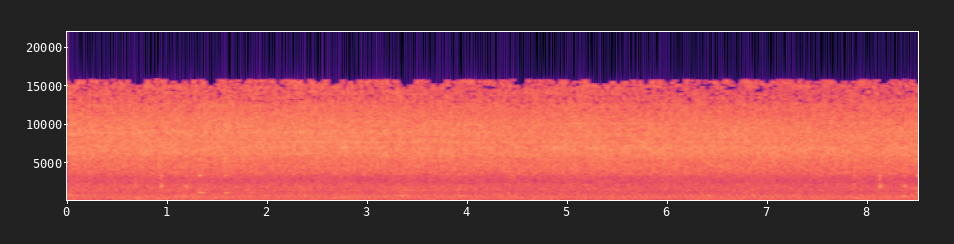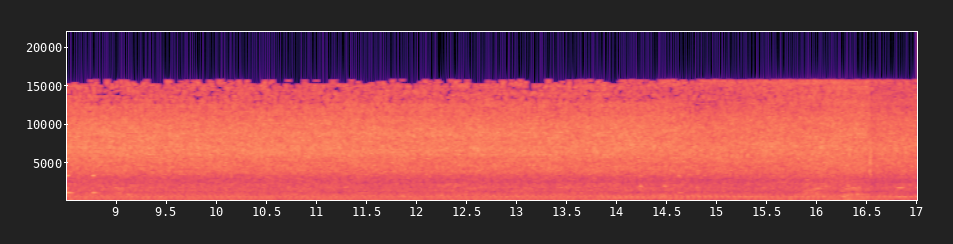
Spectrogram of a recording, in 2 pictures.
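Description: Steady rushing machine noise with a constant hum underneath, from factory machinery around a fiber laser cutting machine. It holds unchanged throughout.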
